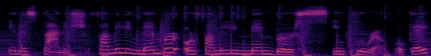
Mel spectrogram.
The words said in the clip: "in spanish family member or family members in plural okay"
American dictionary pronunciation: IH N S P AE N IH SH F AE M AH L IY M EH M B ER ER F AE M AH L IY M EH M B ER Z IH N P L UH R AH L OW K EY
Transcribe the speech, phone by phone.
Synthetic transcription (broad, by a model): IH N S P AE N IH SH F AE M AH L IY M EH M B ER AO F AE M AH L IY M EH M B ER S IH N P L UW R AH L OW K EY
